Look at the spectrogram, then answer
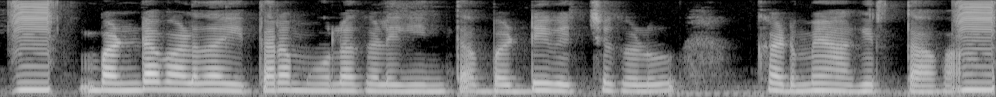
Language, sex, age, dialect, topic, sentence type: Kannada, female, 31-35, Central, banking, statement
